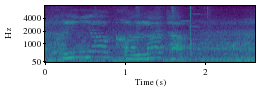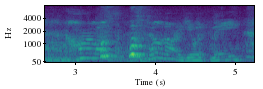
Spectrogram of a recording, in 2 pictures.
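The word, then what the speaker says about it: piña colada: penis coladas. Woof, woof. He's pronounced Pina Colada.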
